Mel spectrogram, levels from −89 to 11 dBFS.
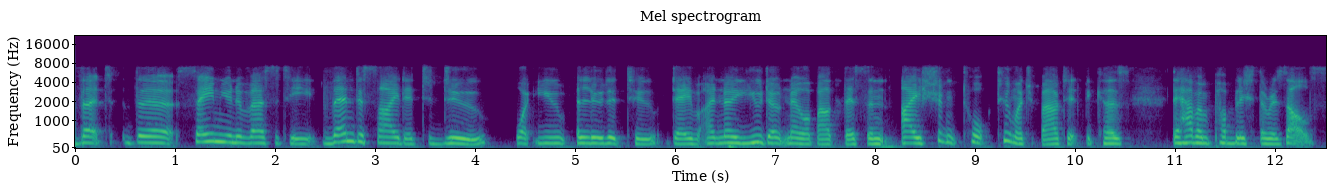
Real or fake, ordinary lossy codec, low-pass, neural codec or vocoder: real; Opus, 32 kbps; 7.2 kHz; none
